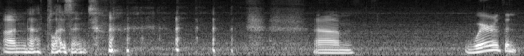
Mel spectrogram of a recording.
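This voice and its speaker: A man with a gravelly, creaky voice hosts a relaxed live-stream chat. He reads out viewer questions in an easygoing way and answers them. Faint noise sits behind him. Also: on the high side, extremely slow. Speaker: host of a live motorcycle chat show.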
